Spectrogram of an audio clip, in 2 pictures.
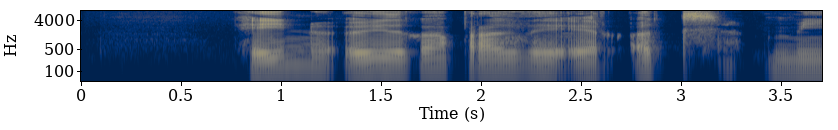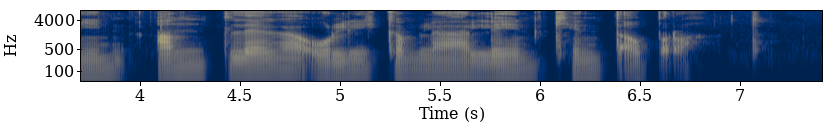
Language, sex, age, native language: Icelandic, male, 30-39, Icelandic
